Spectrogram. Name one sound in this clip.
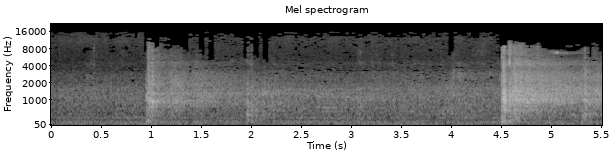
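A volleyball is hit with sharp smacks in a large echoing hall.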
